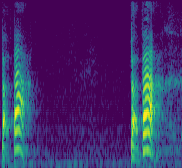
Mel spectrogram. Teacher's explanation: 它不是汉语拼音的二声，它是西班牙语的重读符号。它像一个小帽子一样，只戴在元音的头上。它戴在哪个元音的头上，哪个元音重读，就是这样子的。 所以这个单词的重读音节是最后一个音节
